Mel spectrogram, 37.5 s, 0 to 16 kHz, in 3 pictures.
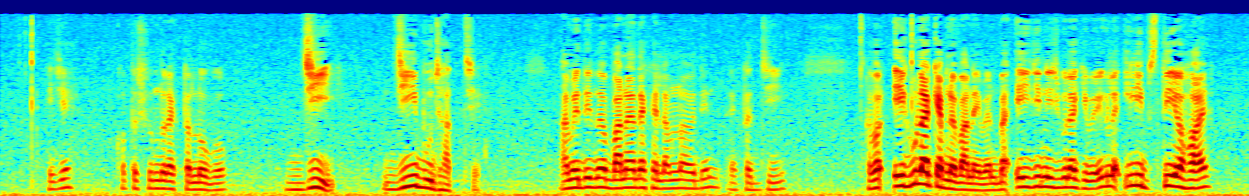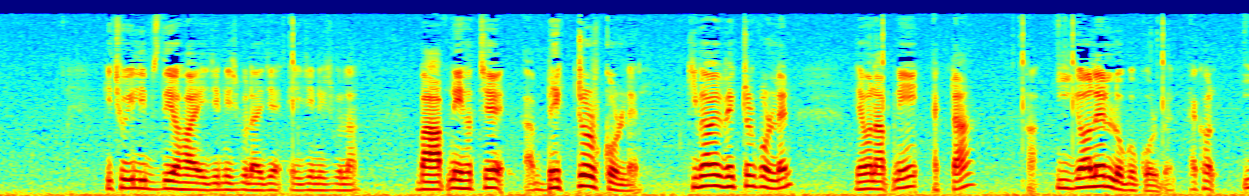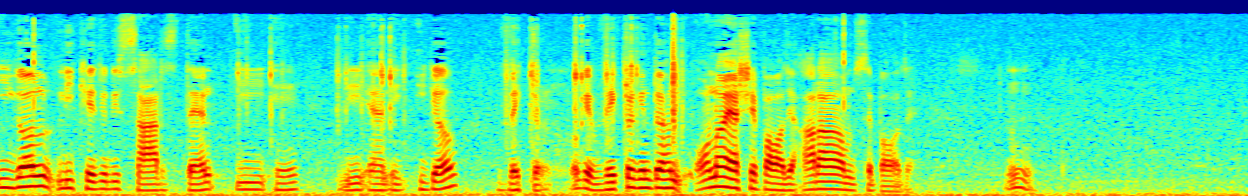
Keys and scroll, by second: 27.5-31.6 typing.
